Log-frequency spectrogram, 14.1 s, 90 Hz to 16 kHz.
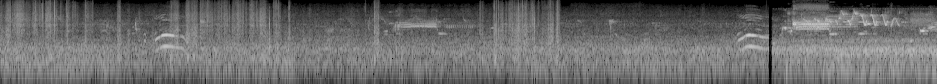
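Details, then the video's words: A male Gambel's Quail looking for a mate, near Tucson, Arizona, in April 2023, gives two loud, slurred calls that rise then fall. The calls are about nine seconds apart, over an outdoor hiss and high chirps from other birds. "Another male bird looking for a mate was this Gambel's quail, singing his heart out."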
